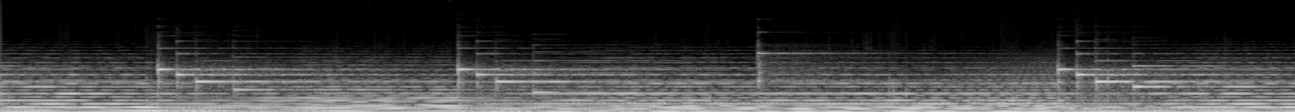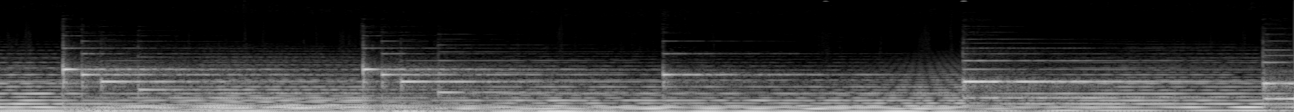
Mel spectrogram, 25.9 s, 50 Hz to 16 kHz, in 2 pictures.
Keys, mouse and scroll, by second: 3.8 shift+d, 9.4 scroll down 2, 9.6-11.7 middle drag, 11.7 scroll down 1, 11.8 middle click, 12.6 scroll up 3, 13.9 scroll down 1, 14.0-15.9 middle drag, 15.9 shift+d, 20.5 scroll down 1, 20.6 middle click, 21.2-21.8 scroll up 6, 23.3 KP_0, 24.8 KP_0, 25.5 KP_0.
